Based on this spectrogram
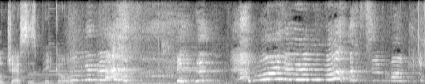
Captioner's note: laughing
